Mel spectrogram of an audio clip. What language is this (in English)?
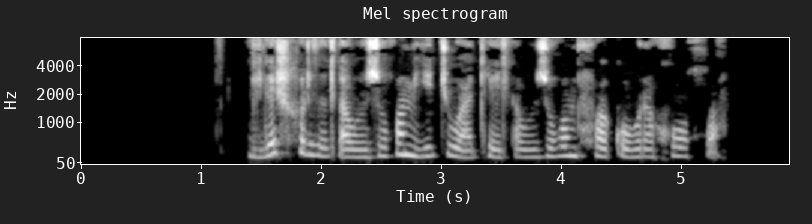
Kabardian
